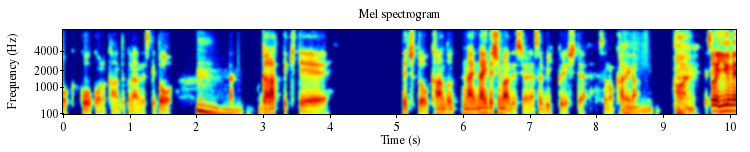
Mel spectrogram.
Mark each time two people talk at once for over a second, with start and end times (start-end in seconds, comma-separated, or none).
none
